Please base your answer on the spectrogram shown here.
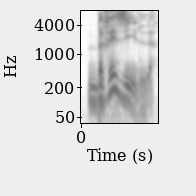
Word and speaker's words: Brésil: Le Brésil. Le Brésil. Okay, you will pronounce the final L here, and then remember, accent aigu goes like E.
